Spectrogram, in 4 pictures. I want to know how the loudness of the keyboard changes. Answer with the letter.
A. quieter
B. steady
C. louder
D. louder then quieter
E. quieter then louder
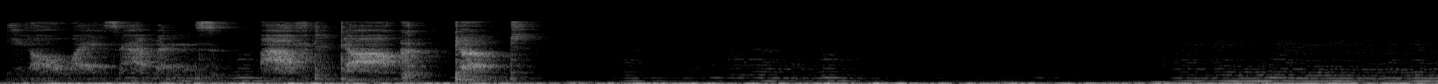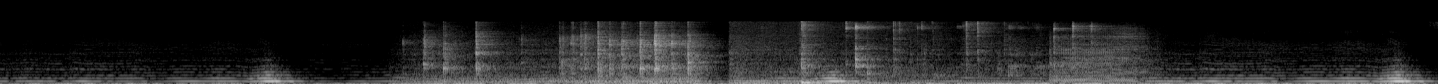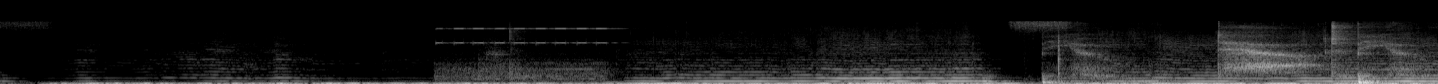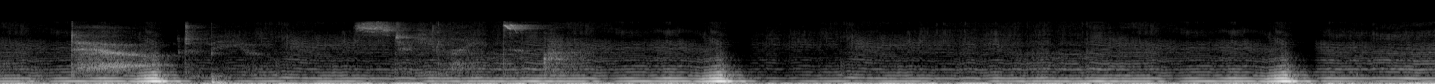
D.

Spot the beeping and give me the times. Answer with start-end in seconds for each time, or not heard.
33.1-34.9.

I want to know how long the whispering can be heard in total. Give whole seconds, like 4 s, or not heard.
15 s.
